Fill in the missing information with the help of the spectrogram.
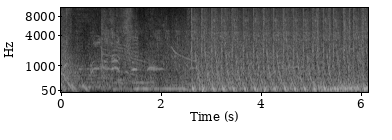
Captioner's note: guns firing; people screaming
